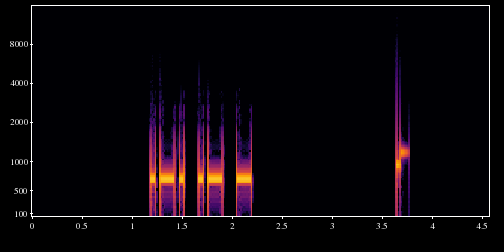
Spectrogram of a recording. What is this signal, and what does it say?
Morse code, heard as a keyed tone, about 25 wpm, 700 Hz. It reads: RAT
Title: Top Three Letter Combinations in Words 25wpm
